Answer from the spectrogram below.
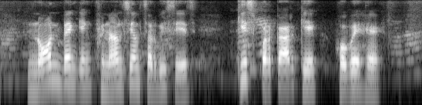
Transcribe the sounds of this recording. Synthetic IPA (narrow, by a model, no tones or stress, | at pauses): nɔːnbɛ̃ŋkɪ̃ŋɡpʰɪnãːnsijəlsəɾʋɪsez | kɪspɾəkaːɾke | hoːʋeɦɛː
